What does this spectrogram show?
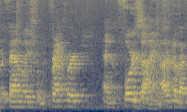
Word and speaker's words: Pforzheim: who came from the families from Frankfurt and Pforzheim. I don't know if I pronounced that right. Pforzheim.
